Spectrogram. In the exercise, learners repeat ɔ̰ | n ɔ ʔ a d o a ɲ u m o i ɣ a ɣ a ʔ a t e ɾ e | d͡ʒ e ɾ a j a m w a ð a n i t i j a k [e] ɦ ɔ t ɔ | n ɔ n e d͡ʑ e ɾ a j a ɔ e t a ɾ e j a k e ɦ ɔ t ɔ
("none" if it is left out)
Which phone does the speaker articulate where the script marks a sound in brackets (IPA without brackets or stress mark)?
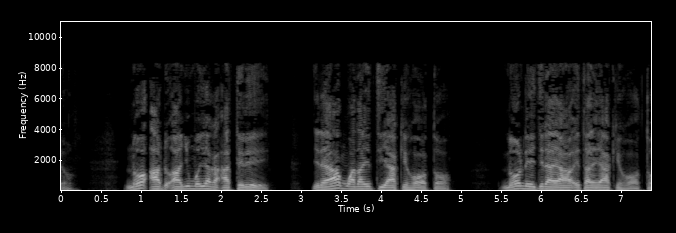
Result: e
